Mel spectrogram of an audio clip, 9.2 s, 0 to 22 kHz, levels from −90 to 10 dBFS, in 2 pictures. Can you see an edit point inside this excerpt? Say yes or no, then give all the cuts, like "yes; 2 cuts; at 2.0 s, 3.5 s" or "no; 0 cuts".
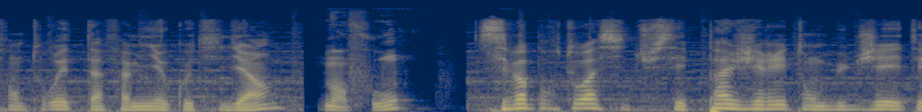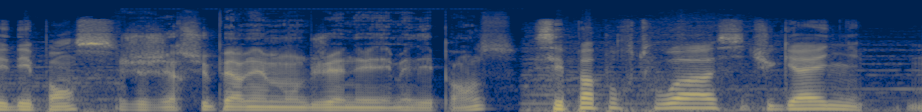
no; 0 cuts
